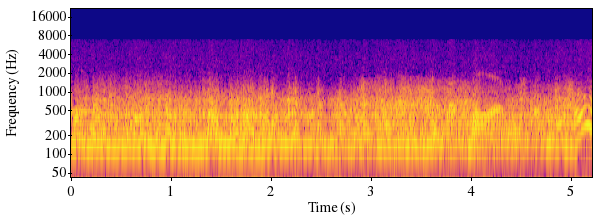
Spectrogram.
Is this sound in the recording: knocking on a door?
no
